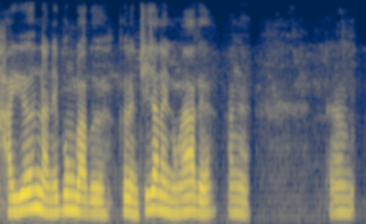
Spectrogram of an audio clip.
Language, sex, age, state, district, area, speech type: Bodo, female, 30-45, Assam, Baksa, rural, spontaneous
